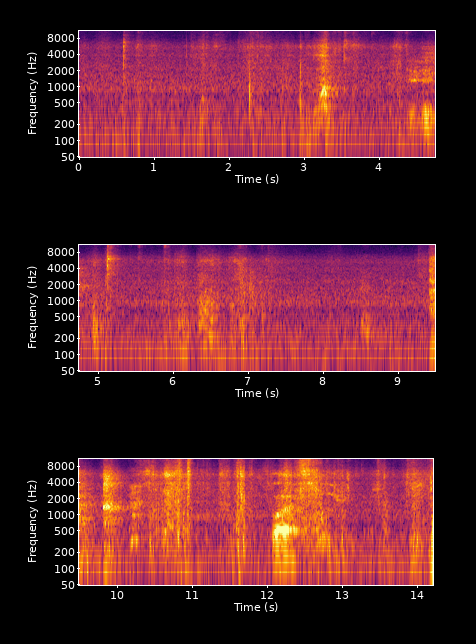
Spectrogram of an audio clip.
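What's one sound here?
Plastic packaging crinkles in a young man's hands.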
